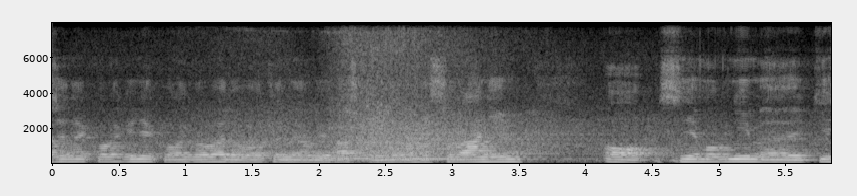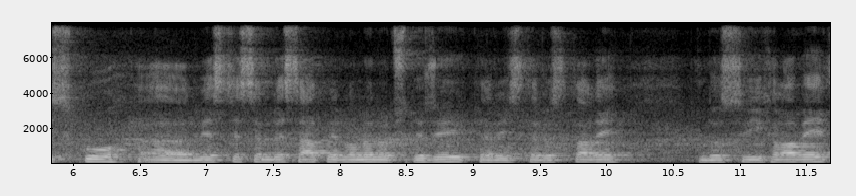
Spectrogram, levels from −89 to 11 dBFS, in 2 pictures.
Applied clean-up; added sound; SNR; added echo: none; Truck; 10 dB; reverberation time 0.5 s.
